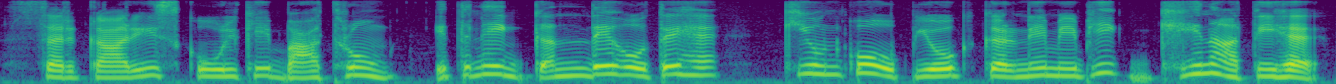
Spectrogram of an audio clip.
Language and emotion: Hindi, disgusted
